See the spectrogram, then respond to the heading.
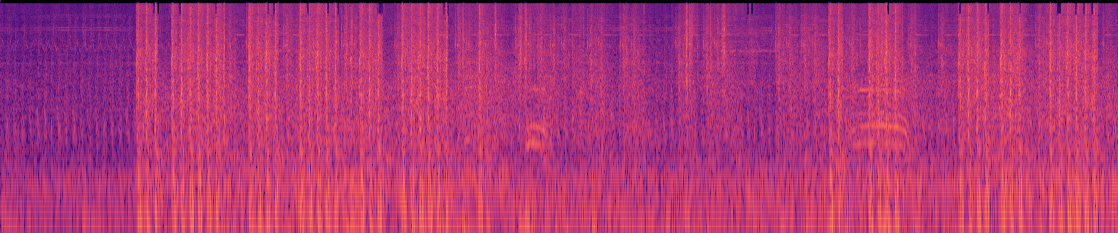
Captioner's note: helicopter whirring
